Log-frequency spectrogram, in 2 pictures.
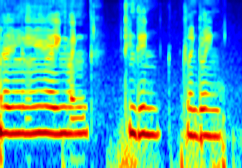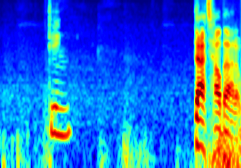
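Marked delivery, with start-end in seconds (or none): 0.0-4.7 high, soft ting-cling of boots on crusty snow; crunchy ice sound. Retold or imitated. Hunter mimics crusty snow underfoot with high soft tings. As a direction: tinkle it out high and quiet like breaking ice crust. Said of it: "I mean shiny crusty".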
